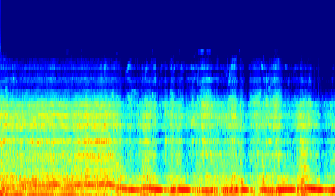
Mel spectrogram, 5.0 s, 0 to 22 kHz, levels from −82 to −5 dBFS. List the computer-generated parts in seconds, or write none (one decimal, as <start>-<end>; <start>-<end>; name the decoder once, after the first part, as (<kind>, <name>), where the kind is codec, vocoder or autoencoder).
0.0-1.8 (vocoder, Vocos)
